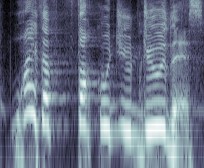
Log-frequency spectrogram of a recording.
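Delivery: very high, loud, slow furious yelled cursing. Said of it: "just cursing at these people".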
